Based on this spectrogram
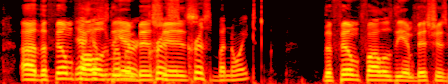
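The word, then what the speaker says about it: Benoist: Benoit. Benoit. Okay, I know yeah, Chris probably. Benoit. The film Yeah, 'cause follows the remember ambitious. Chris Benoit.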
